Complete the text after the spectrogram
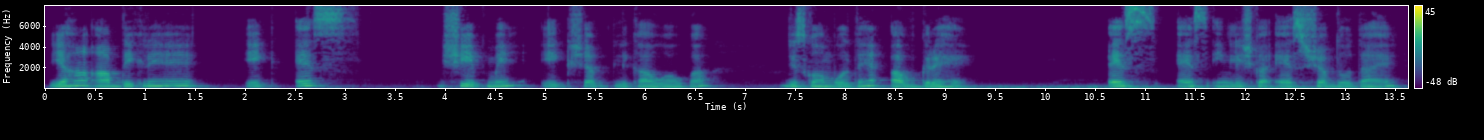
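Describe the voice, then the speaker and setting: A woman teaching Sanskrit pronunciation, sounding words out slowly and patiently and asking questions that she then answers herself. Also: mid-range voice, steady tone, warm tone. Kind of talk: spoken pronunciation lesson.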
